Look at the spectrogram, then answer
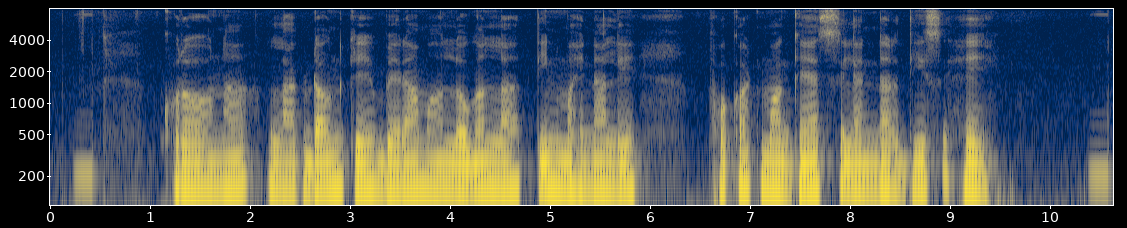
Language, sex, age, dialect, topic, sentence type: Chhattisgarhi, male, 18-24, Eastern, banking, statement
